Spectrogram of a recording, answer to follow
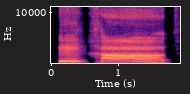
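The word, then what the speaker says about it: אחד: de decirlo, que es Ejat. La Het, que vale 8, significa que tenemos que pronunciar la Het en 8 segundos. Ese es como se debe de decir.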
